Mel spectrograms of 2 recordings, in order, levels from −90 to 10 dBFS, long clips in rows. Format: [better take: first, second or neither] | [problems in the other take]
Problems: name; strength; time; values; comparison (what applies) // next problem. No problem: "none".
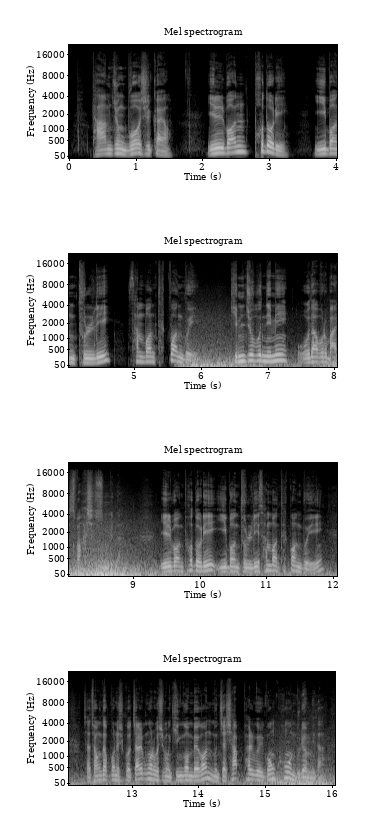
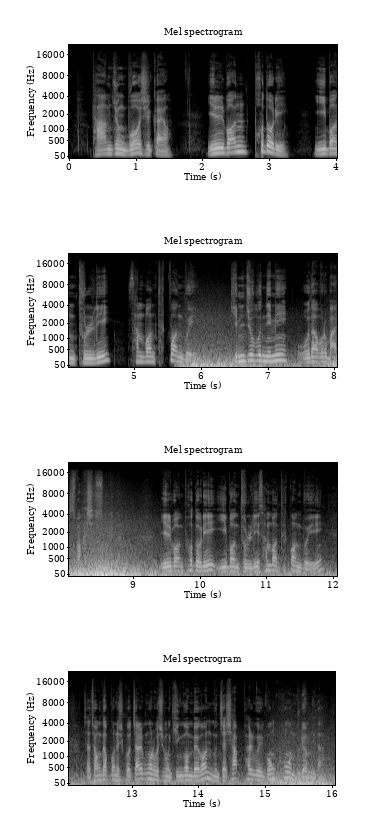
first | wind noise on the microphone; heavy; from 5.5 s on; 8 dB below the speech; occasional gusts in the first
